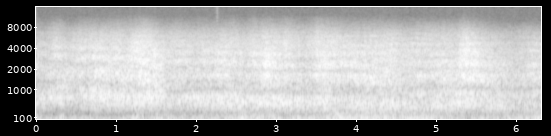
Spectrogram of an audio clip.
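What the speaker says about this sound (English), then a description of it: "Pretty loud. An A320." An Airbus A320 airliner passing near a busy cargo airport, a broad, steady jet roar that holds loud throughout with a slight swell, heard alone without talk.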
